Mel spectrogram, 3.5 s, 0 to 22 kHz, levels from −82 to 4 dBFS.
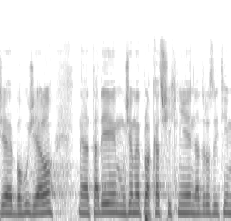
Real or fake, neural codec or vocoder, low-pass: real; none; 10.8 kHz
